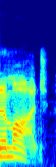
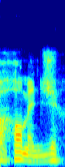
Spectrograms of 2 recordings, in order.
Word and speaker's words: homage: It's kind of a culmination in a way, an homage, or a homage, as the Brits say.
